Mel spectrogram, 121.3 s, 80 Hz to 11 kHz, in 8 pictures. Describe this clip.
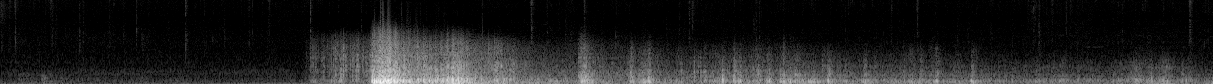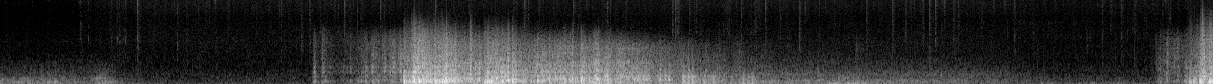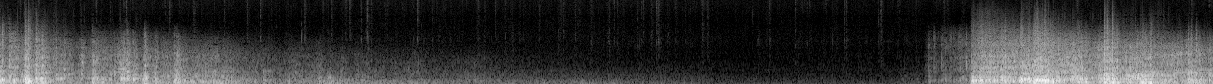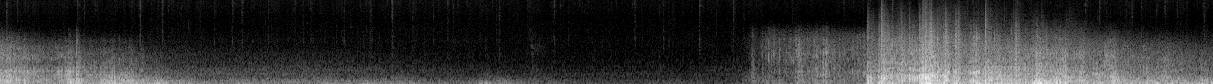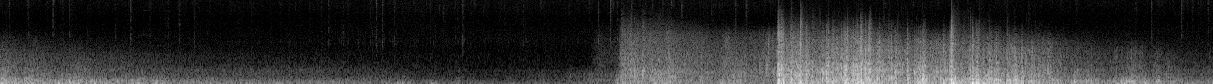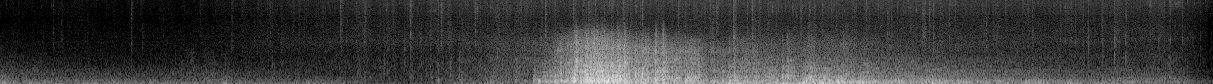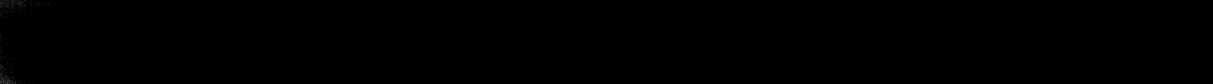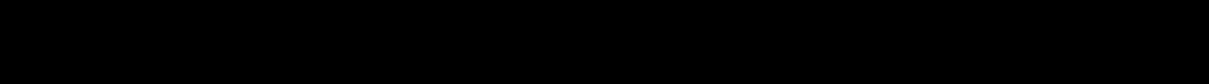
Thunderstorm. Recorded with Zoom h4n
